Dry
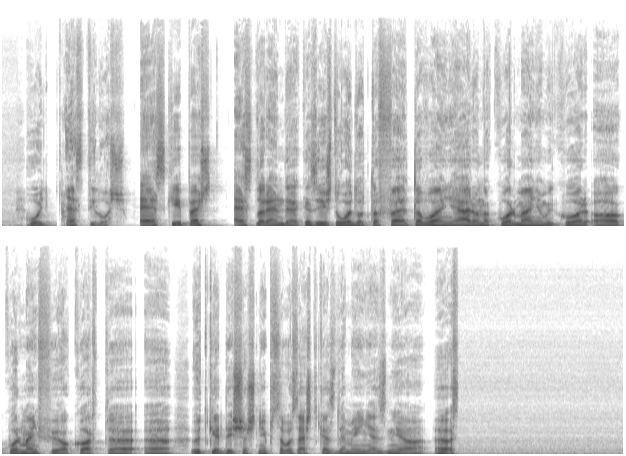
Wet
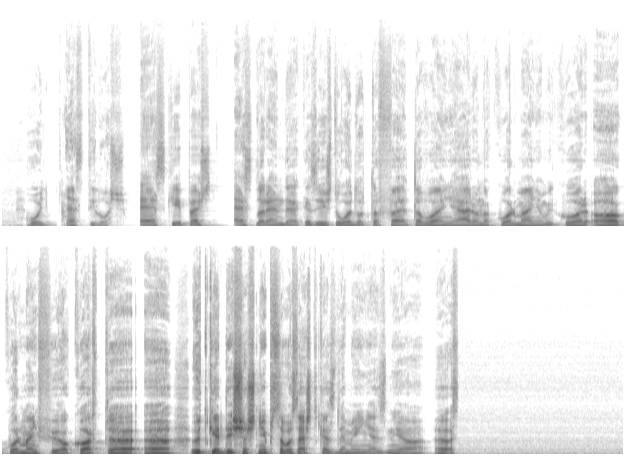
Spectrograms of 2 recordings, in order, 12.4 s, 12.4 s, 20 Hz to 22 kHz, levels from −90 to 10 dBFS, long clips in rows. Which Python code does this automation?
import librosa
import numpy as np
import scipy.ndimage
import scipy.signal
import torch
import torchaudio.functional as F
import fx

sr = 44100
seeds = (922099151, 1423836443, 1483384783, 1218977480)

y = fx.gain(x, sr, db=fx.line((5.55, -15.5), (6.08, -7.0), (6.69, -7.0), (7.25, 0.0), (8.87, 0.0), (9.8, -10.0)))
